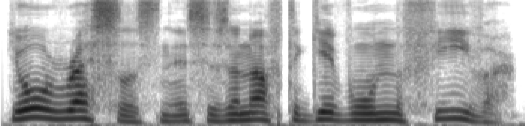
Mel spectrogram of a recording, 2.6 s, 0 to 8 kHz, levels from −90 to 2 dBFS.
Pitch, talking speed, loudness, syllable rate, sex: 155 Hz, 205 wpm, -17 LUFS, 5.5 syllables/s, male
